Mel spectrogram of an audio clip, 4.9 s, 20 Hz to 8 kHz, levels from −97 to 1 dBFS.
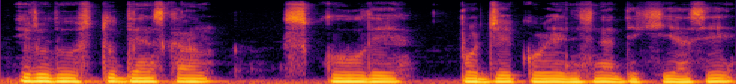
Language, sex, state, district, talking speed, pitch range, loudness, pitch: Nagamese, male, Nagaland, Dimapur, 145 wpm, 105-115 Hz, -14 LUFS, 110 Hz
